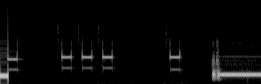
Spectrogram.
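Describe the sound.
A telephone number being dialed to order pizza: several short, clear keypad beeps in an uneven rhythm, followed by a steady, unbroken line tone.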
